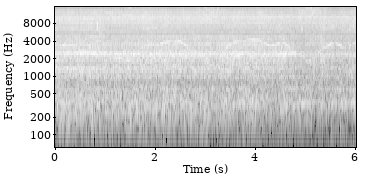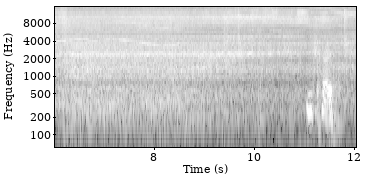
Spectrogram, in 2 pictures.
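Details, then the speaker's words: Steady high-pitched whine with shifting pitch from a dental high-speed handpiece cutting a root canal access opening in a tooth on a training model, after anesthetic and rubber dam placement; high-speed handpiece drilling. "so you can see that we've already done anesthetic under patient and we've placed our rubberdam so the next thing we're going to do is to our access product"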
